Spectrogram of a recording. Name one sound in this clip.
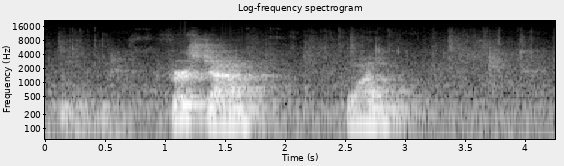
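A man reads out through a microphone.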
